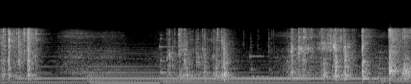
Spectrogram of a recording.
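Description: Die-cast metal toy cars clicking and clattering against one another as they are handled and set down on a boxful of others, in three short spells, over steady background music.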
